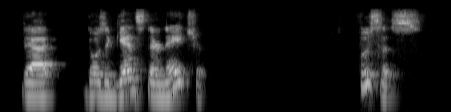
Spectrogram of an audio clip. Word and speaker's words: physis: In Greek antiquity, they talk the physis. That's how they pronounce it.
